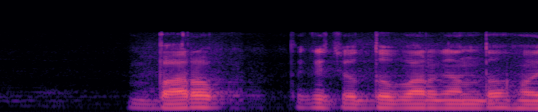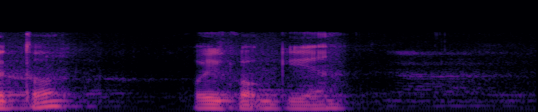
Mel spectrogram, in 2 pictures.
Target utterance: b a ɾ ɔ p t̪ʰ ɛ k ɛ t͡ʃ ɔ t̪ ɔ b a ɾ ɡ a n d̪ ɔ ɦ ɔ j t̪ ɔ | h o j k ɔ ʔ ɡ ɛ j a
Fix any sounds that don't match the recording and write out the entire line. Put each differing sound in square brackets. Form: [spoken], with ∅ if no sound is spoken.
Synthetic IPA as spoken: b a ɾ ɔ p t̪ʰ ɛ k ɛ t͡ʃ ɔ [d̪] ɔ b a ɾ ɡ a n d̪ ɔ ɦ ɔ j t̪ ɔ | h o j k ɔ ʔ ɡ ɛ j a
